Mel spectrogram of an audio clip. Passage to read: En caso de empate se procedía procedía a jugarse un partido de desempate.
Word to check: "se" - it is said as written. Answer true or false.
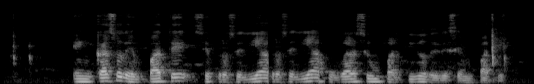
true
